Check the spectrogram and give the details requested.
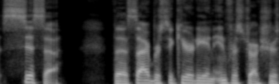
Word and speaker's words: CISA: That's pronounced CISA, the Cyber Security and Infrastructure Security Agency.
